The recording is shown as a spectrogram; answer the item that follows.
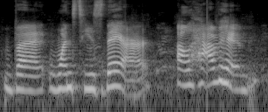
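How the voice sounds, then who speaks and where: Lovesick female cartoon chicken: high, unhurried, dreamy with a sinister streak. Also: sharp tone, exaggerated voice, poor audio. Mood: sly, possessive. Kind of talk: animated game cutscene acting.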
